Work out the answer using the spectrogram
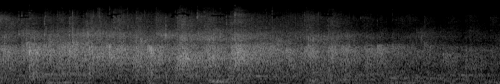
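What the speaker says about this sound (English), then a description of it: "Can we give them a round of applause, please?" Congregation applause during a Sunday church sermon, steady crowded clapping at moderate volume that holds and gradually fades over a few seconds.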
